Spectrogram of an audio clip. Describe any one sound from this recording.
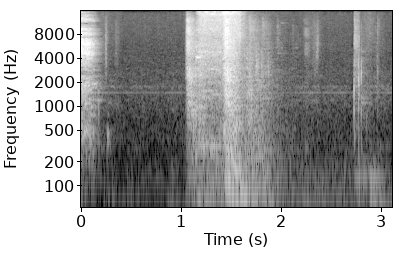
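A sliding door hisses open.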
